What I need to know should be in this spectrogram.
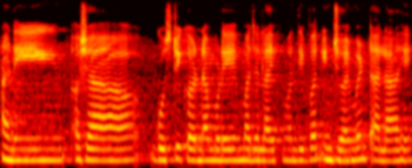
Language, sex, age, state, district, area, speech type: Marathi, female, 30-45, Maharashtra, Nagpur, urban, spontaneous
